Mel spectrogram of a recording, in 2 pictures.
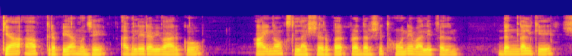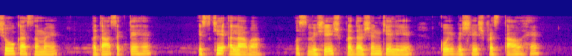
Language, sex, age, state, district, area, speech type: Hindi, male, 18-30, Madhya Pradesh, Seoni, urban, read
